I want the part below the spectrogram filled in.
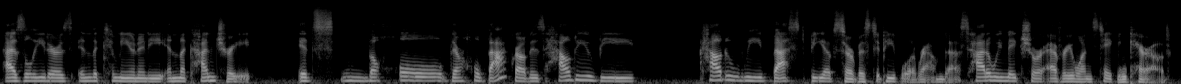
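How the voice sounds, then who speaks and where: A middle-aged woman with a notably low voice hosts a conversation, sharing family history in a reflective, storytelling way. She stresses her points by repeating words. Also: moderate pace. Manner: reflective storytelling, warm emphatic repetition. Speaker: podcast host. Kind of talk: casual conversational interview.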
